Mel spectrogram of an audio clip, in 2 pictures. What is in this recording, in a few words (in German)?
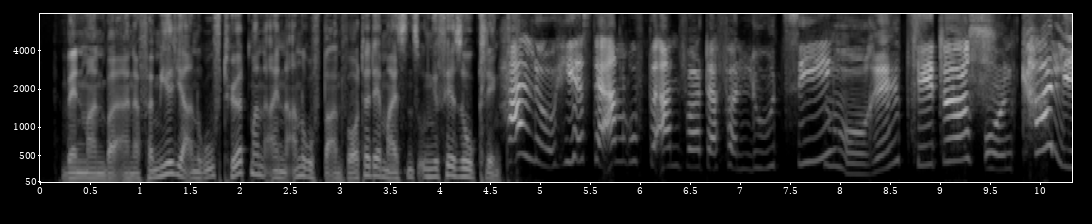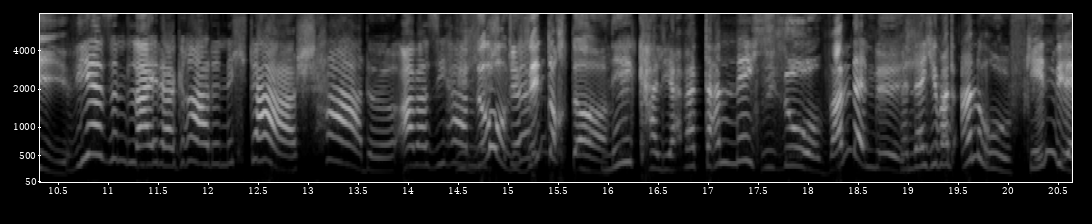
Familienanrufbeantworter; der kleine erziehugsgratgeber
